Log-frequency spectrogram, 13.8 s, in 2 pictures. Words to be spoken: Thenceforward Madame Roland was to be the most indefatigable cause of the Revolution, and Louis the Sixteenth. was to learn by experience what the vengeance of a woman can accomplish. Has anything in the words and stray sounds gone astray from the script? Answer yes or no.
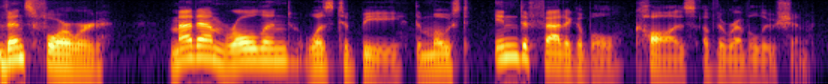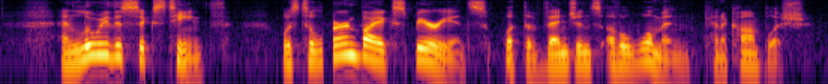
yes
